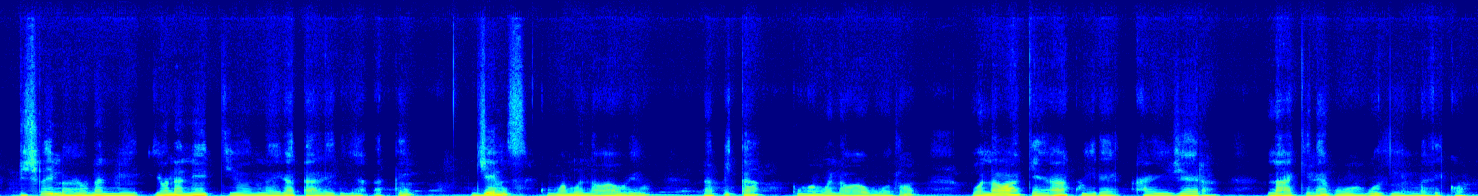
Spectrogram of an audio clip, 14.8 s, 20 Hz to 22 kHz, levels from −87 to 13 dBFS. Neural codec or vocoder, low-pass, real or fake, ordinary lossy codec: codec, 44.1 kHz, 2.6 kbps, SNAC; none; fake; none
